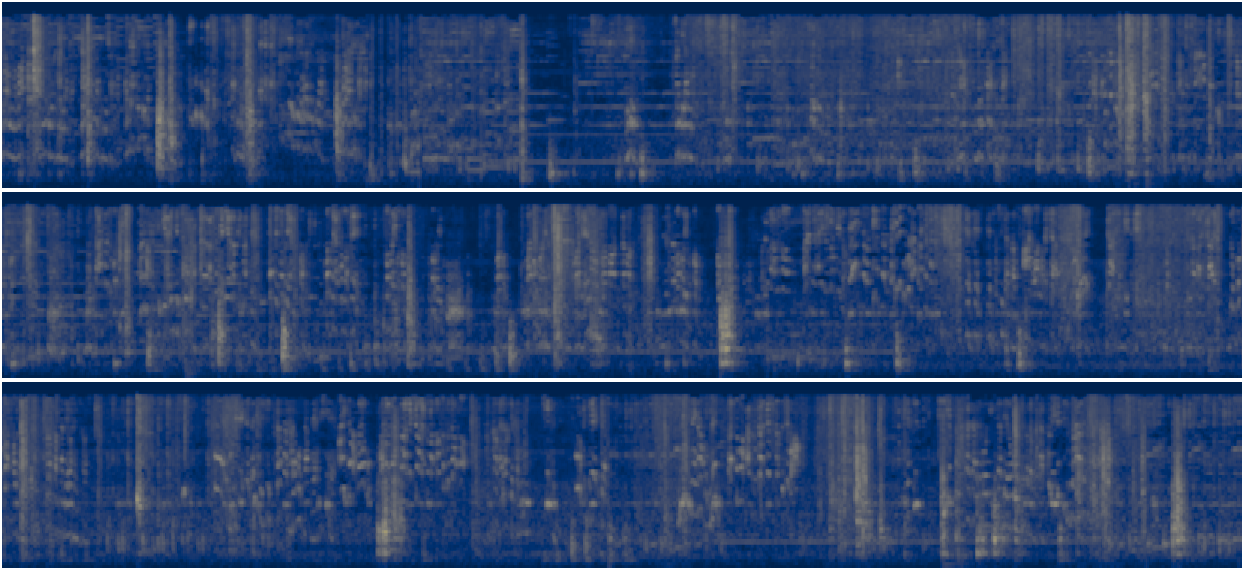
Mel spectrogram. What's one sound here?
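Cardboard panels scrape and rustle as they are handled.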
